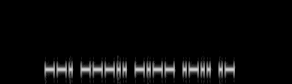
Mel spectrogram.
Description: Morse code, heard as a keyed tone, about 40 wpm, 700 Hz. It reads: G8YLA
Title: DXCC-100 Call Signs - 5 Characters - 40wpm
